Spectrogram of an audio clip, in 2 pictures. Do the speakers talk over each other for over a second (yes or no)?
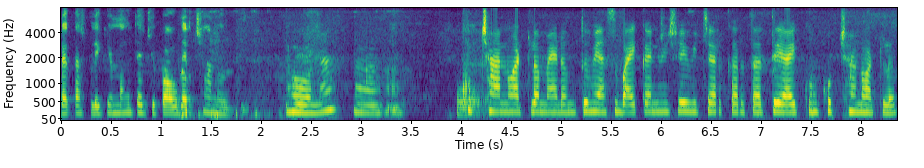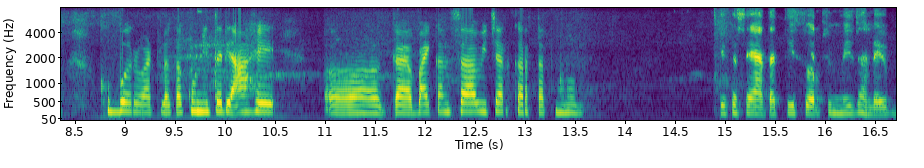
no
